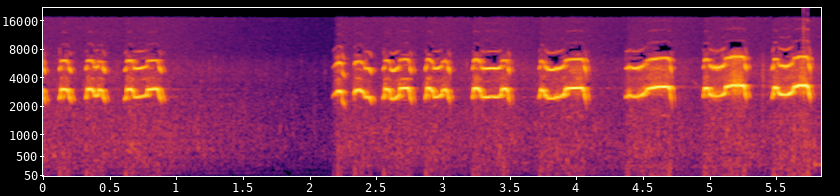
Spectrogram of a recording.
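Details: An osprey at a nest on Kent Island, Maryland, one of a mated pair filmed on 26 August 2018 between about 4 and 5 a.m., gives a series of shrill, whistled chirps, about a dozen short notes in two bursts, the later ones longer and slightly rising.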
